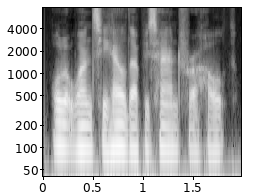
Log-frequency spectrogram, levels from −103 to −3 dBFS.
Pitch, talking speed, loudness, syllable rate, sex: 95 Hz, 330 wpm, -16 LUFS, 6.4 syllables/s, male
